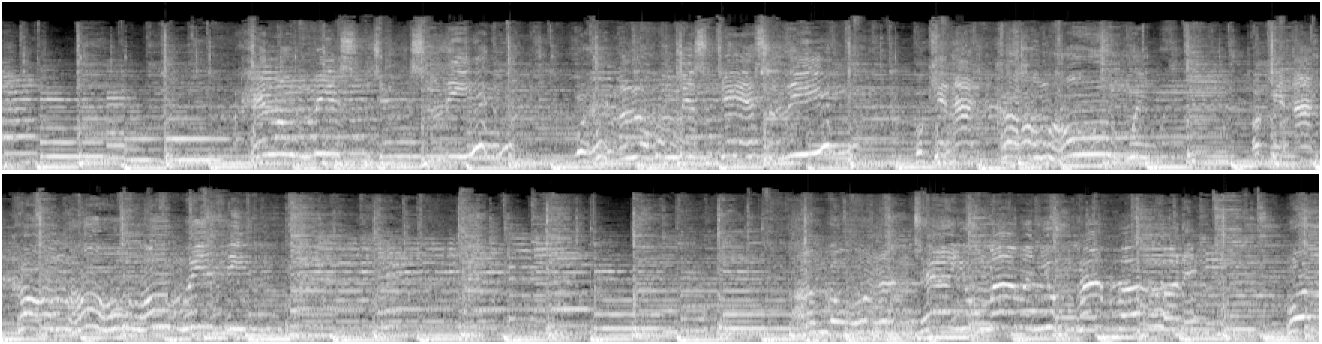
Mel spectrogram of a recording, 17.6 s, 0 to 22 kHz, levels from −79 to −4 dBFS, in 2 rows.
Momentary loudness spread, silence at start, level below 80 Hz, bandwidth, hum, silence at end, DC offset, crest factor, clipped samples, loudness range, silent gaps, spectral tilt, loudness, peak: 3 LU; 0 s; -16 dBFS; 16 kHz; none; 0 s; under 0.1%; 8 dB; under 0.1%; 2 LU; none; -4.5 dB/octave; -8 LUFS; 0 dBFS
